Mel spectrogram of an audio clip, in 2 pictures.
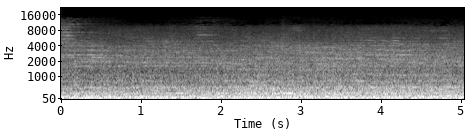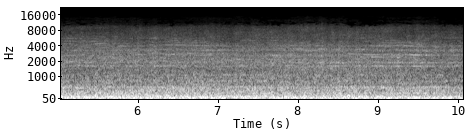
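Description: Steel wheels of Norfolk Southern gondola cars rolling past close by on jointed track: a steady, loud rumble and rattle with faint high squealing tones from the wheels on the rails.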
